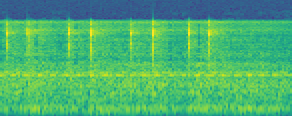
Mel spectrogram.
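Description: Faint, light clicking, a few clicks a second, over a quiet steady hum: a computer's controls being worked to skip forward through a video.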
